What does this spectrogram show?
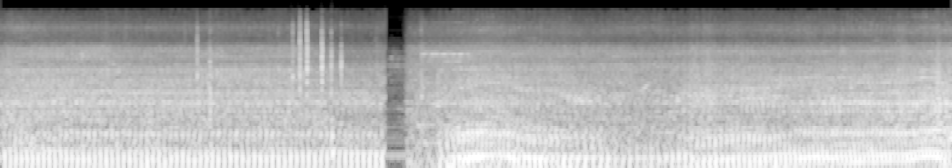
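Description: Royal Enfield motorcycle engine running steadily while riding. There is a brief drop about four seconds in, then the engine picks up again.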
